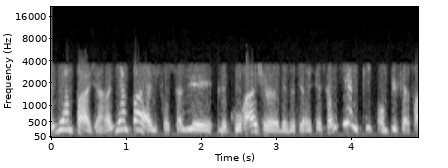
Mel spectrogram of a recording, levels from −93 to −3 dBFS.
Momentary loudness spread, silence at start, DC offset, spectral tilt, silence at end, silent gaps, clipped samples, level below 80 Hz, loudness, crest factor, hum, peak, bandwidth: 7 LU; 0 s; under 0.1%; -8 dB/octave; 0 s; none; under 0.1%; -66 dBFS; -20 LUFS; 14 dB; none; -6 dBFS; 4.9 kHz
